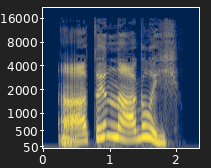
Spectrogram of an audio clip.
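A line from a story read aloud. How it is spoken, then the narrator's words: Husky, older voice. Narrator (Russian): с хрипотцой, выдававшей истинный возраст, произнесла она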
